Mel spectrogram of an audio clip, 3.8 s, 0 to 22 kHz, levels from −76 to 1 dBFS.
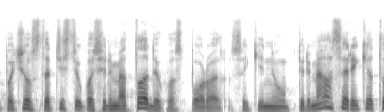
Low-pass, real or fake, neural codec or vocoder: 10.8 kHz; fake; codec, 24 kHz, 0.9 kbps, WavTokenizer, medium speech release version 2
